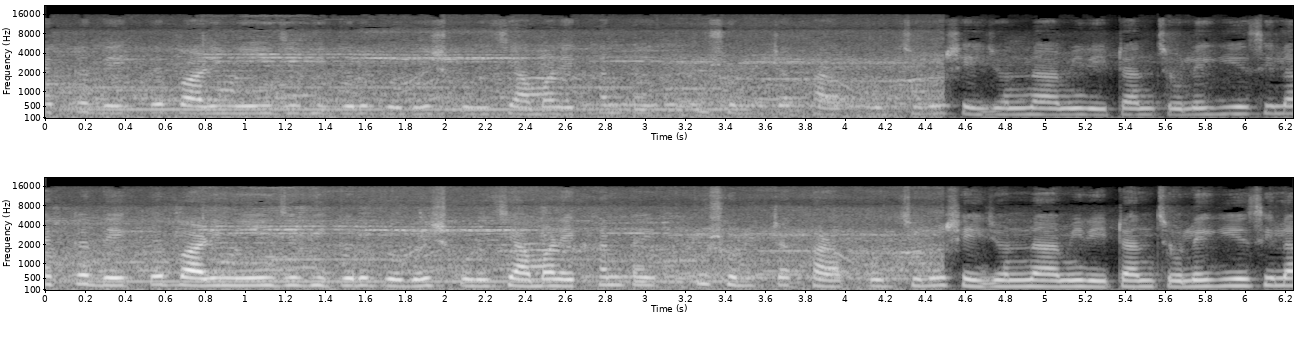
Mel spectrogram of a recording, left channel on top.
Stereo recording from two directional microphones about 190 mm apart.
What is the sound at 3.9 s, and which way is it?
A woman's voice, 45° right (ahead or behind).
